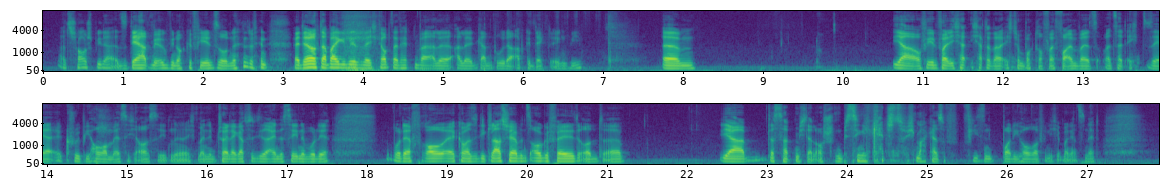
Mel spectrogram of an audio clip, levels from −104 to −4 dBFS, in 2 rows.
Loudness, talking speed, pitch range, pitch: -31 LUFS, 215 wpm, 105-125 Hz, 115 Hz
